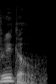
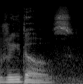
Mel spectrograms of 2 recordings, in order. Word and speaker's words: riddle: You said something else, but the correct pronunciation is riddle. You said by solving some riddles, for example.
